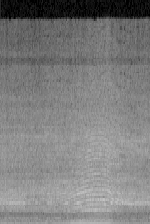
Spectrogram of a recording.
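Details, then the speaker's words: Salvage-auction car put in drive with the e-brake off: engine revs smoothly and falls back with no change in load, and the car won't move; it reverses fine; low transmission fluid is suspected, with a whine heard, not confirmed. "let's put it in gear it seemed a little slow to going here didn't it it doesn't want to move yeah she doesn't want to move in the ebrake is not on"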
